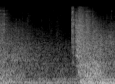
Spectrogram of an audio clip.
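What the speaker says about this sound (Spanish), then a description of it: "Ahí estoy escuchando un par de disparos." A sudden burst of rapid gunfire in Fortnite erupts near the end, loud and close, after a stretch of low background rumble.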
